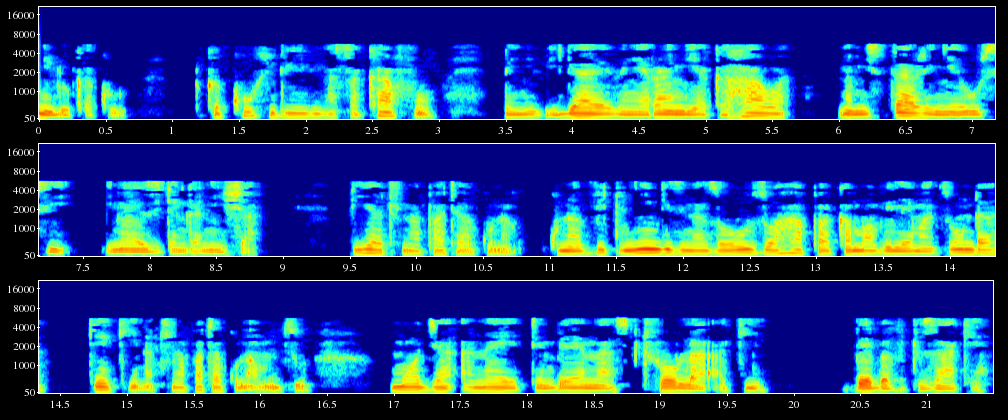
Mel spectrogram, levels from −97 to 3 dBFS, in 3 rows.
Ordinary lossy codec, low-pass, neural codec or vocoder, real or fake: MP3, 24 kbps; 5.4 kHz; none; real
